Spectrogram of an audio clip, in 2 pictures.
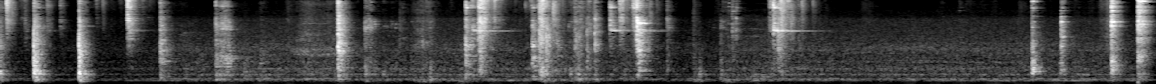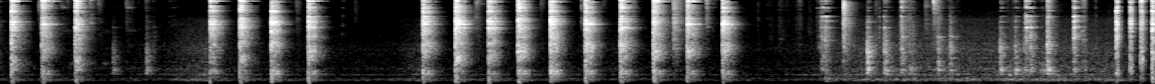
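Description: Hammer blows on a masonry wall, knocking a hole through it: irregular runs of sharp strikes with short pauses between, a few of them ringing briefly.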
